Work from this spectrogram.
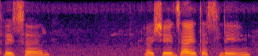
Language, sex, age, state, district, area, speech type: Goan Konkani, female, 18-30, Goa, Pernem, rural, spontaneous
